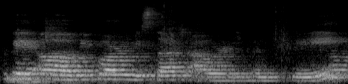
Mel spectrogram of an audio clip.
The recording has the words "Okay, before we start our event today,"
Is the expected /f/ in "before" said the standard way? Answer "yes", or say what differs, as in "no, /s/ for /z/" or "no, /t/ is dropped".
yes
